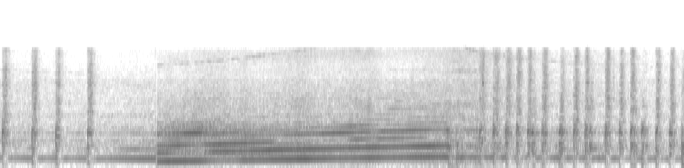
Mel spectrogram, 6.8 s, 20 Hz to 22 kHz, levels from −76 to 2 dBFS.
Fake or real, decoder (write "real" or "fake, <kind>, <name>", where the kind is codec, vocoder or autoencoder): real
